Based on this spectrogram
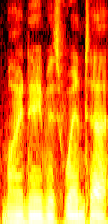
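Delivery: very low, very soft, slow, flat robotic alien monotone. Retelling how she introduced herself, imitating a monotone robot voice. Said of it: "she was talking like a robot".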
